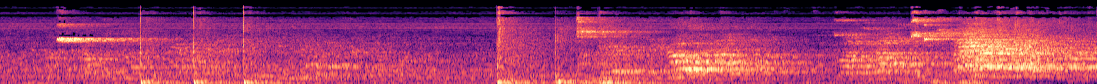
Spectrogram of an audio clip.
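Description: A short whistle blast, then a volleyball bounced three times on a hardwood gym floor before it is served with a sharp hit about halfway through; two more quick hits of the ball follow, then players' shouts ring out in the large gym.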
